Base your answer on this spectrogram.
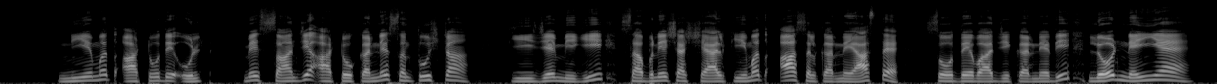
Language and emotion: Dogri, happy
